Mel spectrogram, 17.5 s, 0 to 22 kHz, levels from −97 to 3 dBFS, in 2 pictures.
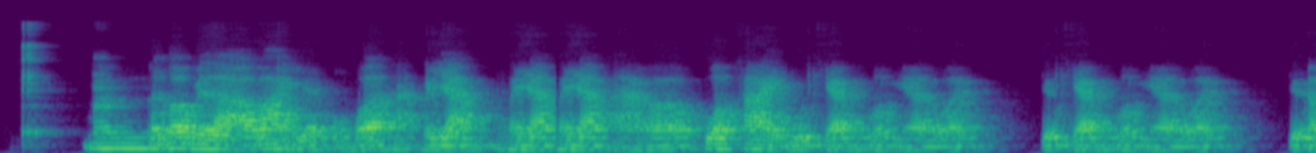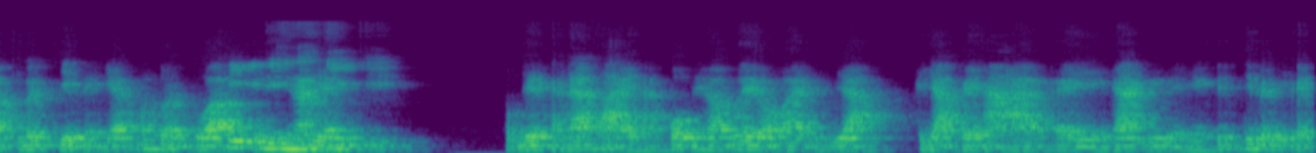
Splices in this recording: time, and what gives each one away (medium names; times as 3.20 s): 3.71 s: repeat of the last 0.33 s
7.04 s: repeat of the last 1.65 s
